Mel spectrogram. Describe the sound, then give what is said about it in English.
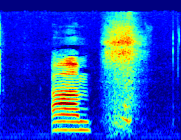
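A brief voiced sound, then a single breathy sniff right into the microphone, loud and lasting about half a second. “I should stop sniffing in the microphone.”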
